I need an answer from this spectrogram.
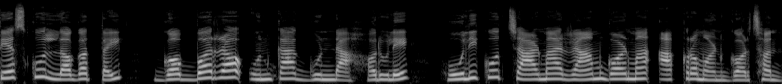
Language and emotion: Nepali, neutral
